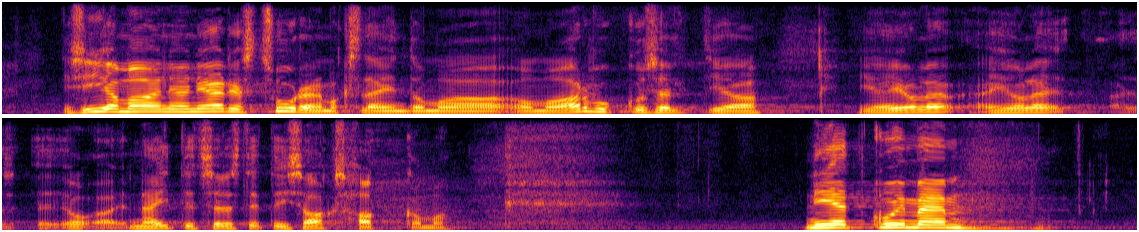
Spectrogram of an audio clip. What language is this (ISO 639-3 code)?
est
